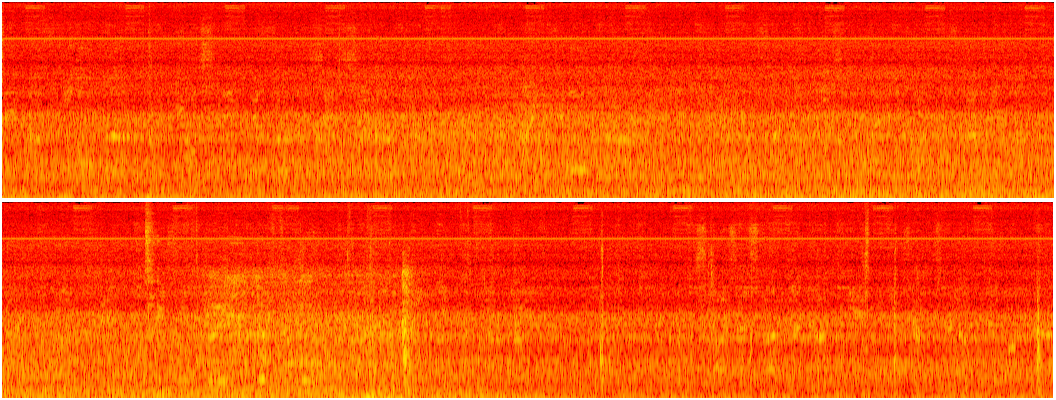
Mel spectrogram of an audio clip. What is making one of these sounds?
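Tyres hiss on a wet road.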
